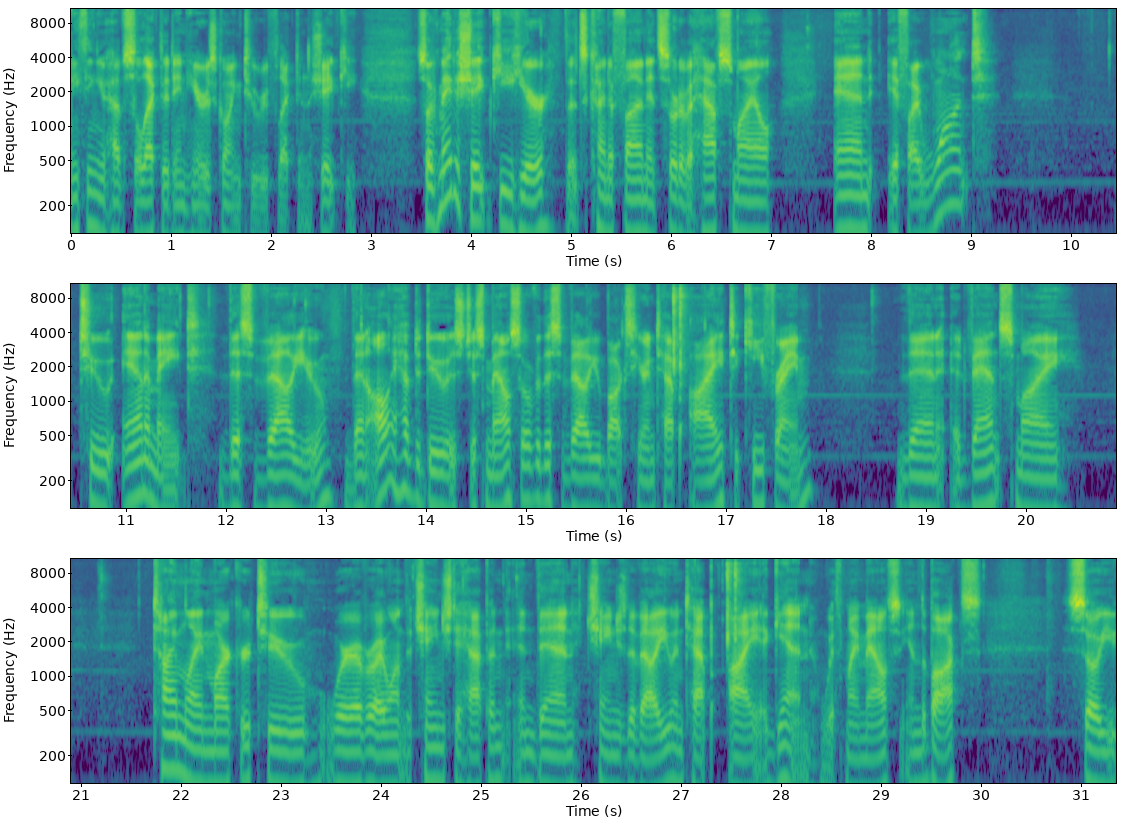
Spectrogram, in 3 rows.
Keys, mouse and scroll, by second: 6.0-7.4 drag, 11.8-12.9 drag, 16.6 i, 18.5-19.7 drag, 19.9-21.3 drag, 24.3-25.5 drag, 27.5 i.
